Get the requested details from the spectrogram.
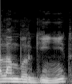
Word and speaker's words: Lamborghini: Lamborghini, to się chyba tak wymawia. – Tak, bo to jest włoskie auto i po włosku się wymawia, a nie po angielsku.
